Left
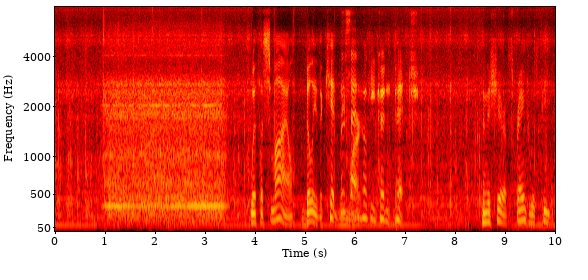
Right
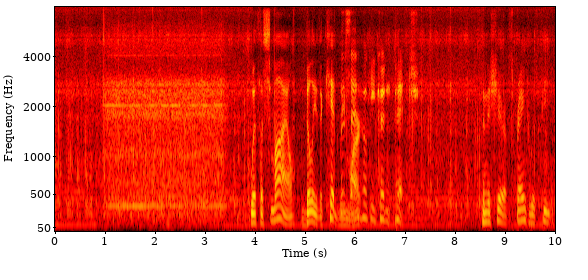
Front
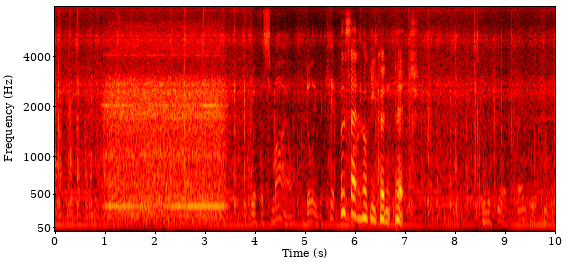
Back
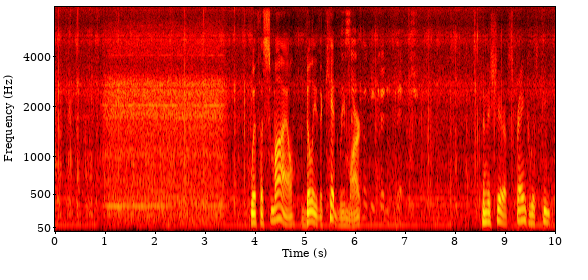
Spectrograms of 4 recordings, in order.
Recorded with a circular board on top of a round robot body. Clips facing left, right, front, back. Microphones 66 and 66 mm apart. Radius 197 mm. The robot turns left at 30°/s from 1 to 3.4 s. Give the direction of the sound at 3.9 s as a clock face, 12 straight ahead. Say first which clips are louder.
Right 3 dB, back 20 dB; 5 o'clock.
